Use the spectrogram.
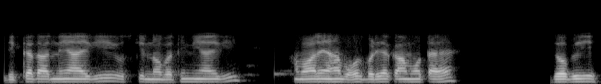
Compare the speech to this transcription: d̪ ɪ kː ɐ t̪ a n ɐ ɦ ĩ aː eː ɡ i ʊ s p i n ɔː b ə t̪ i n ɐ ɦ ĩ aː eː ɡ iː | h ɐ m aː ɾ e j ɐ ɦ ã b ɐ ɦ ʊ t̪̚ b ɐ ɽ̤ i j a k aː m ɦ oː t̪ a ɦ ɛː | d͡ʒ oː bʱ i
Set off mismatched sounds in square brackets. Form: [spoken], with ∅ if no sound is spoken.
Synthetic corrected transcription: d̪ ɪ kː [ə] t̪ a n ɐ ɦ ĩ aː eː ɡ i ʊ s [k] i n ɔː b ə t̪ i n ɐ ɦ ĩ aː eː ɡ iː | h ɐ m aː ɾ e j ɐ ɦ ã b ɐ ɦ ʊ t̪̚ b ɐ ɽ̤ i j a k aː m ɦ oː t̪ a ɦ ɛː | d͡ʒ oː bʱ i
